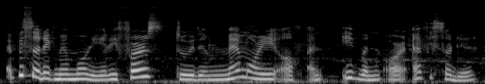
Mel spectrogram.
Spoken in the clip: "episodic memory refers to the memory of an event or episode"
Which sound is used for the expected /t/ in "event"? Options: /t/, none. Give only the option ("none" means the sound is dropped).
none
